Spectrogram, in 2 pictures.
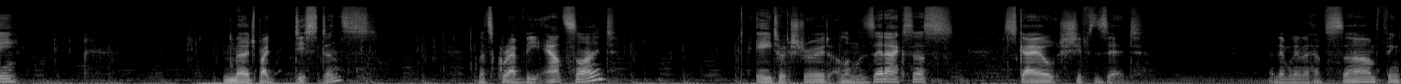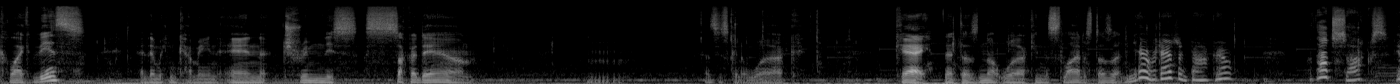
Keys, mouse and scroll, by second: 0.1 a, 1.9 m, 3.6 2, 4.9 middle click, 6.0 middle click, 8.9 middle click, 9.5 s, 12.5-13.7 middle drag, 14.0 shift+middle click, 14.5 middle click, 15.1 ctrl+r, 18.8 g, 21.0 shift+middle click, 21.4 3, 21.9 middle click, 22.1 middle click, 23.1 KP_7, 23.5 z, 25.1 Tab, 26.0 shift+middle click, 27.2 Tab, 27.7 a.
